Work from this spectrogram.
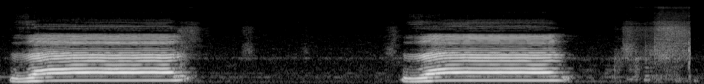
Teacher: ذال کی ادائیگی کے اندر ہم جیسے ہم نے سا کی ادائیگی کی ہے، بالکل اسی طرح ہم ذال کی ادائیگی بھی کریں گے۔ ہم اپنے 2 دانتوں کے درمیان سے تھوڑی سی زبان کو باہر نکال کر بڑے ہی نفاست کے ساتھ اس کو ادا کریں گے۔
